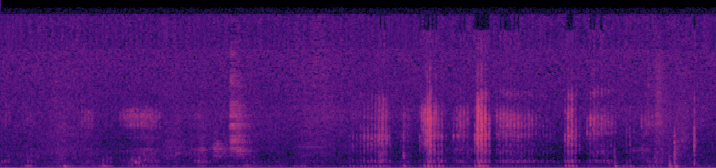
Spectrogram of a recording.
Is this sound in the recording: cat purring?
yes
